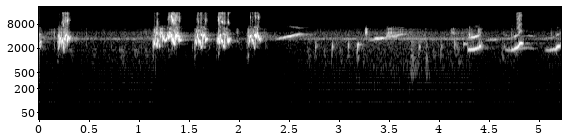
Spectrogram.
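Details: Birds singing near rice fields, a cluster of sharp high chirps early on, then softer rising whistled notes repeated about every half second, with a faint steady high tone throughout.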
